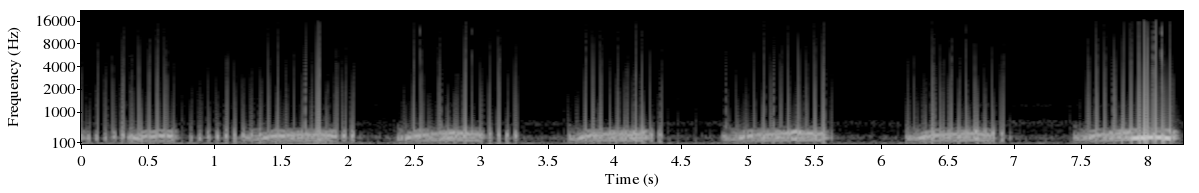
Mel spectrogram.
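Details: Wild pigeon pair intruding into a nest box after the resident pair's nestling fledged. Deep, rolling coos come in regular phrases about every second, separated by short silences, with a louder knock near the end.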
